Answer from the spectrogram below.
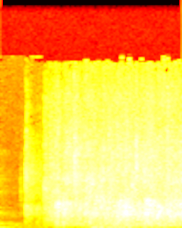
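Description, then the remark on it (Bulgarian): An audience bursts into applause, dense clapping that starts abruptly and quickly builds to a steady, loud wash of many hands, with a faint voice briefly audible underneath. “Ево, хора, най-много ме изкефи, че всички, които пласкат, че му се кефят, също пласкат, че не му се кефят.”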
